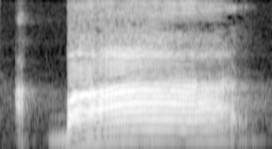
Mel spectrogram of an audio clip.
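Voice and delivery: Akbar with the ba held long; wrong long ba. Shown as a demonstration. Teacher repeating the wrong long ba. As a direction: stretch ba in Akbar. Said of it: "gara-gara ebaknya panjang".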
